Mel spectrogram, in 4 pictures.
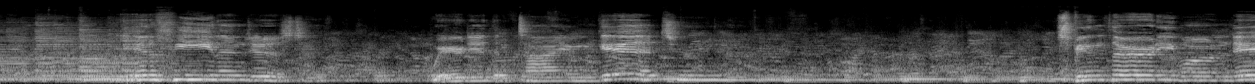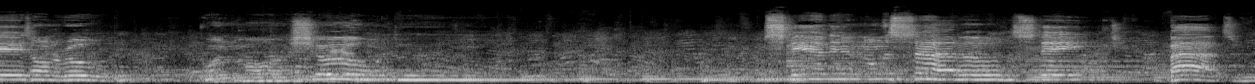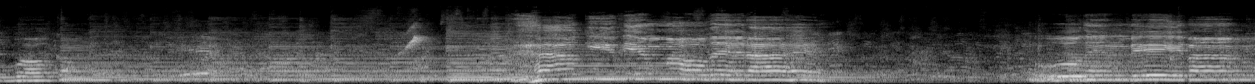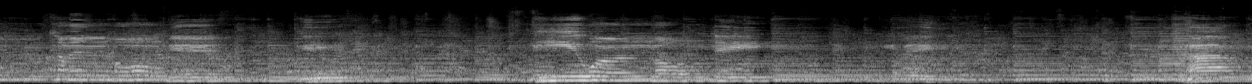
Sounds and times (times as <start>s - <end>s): Acoustic guitar: 0.0s - 50.1s
Speech: 0.1s - 50.1s.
